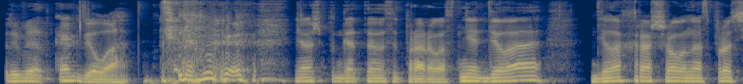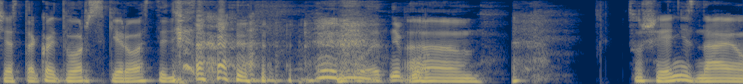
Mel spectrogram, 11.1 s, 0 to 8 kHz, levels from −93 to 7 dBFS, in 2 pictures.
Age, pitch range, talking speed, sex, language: 20-39, 95-115 Hz, 125 wpm, male, Russian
